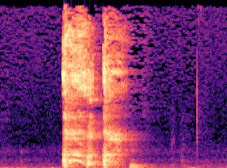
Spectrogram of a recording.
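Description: A man coughing twice in quick succession, about half a second apart.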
